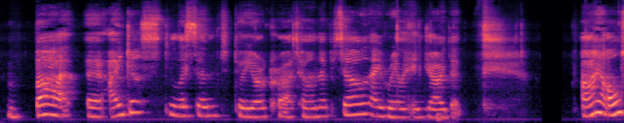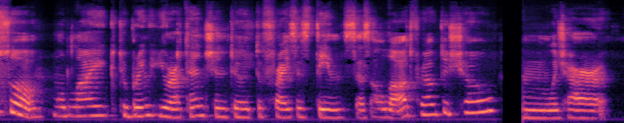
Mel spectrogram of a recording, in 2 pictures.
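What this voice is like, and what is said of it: Non-native English accent. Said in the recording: “I want to apologize for my accent. English is not my first language.”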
